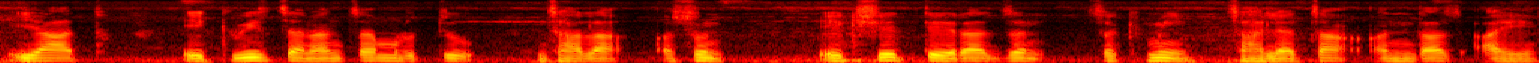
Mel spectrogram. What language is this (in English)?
Marathi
